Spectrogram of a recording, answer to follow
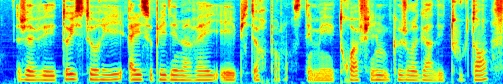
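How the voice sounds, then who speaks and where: This woman speaks at a moderate pace with a fairly low pitch. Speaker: podcast host. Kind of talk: casual monologue. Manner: hesitant, many fillers.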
